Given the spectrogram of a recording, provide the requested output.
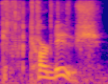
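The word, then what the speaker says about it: Cartouche: go cou like it's it rhymes with douche it's like cardou let me get some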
